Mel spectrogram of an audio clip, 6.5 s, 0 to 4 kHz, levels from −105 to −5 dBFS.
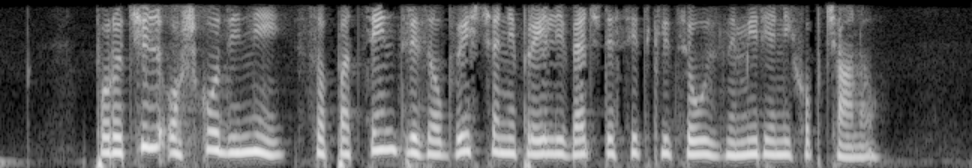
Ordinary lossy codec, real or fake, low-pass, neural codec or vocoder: AAC, 24 kbps; real; 3.6 kHz; none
